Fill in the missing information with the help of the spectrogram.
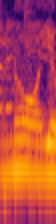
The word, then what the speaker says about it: Neu: Neu Radio si scrive Neu, si pronuncia Noi e vuol dire nuova, nuova emittente urbana.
